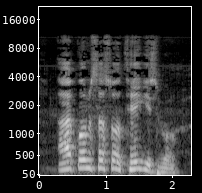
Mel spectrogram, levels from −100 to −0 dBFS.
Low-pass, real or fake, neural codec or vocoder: 10.8 kHz; real; none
